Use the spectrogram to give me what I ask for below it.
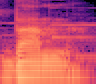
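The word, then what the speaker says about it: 밤: En coréen, la nuit se prononce Bam, et violet peut être interprété comme étoile.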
